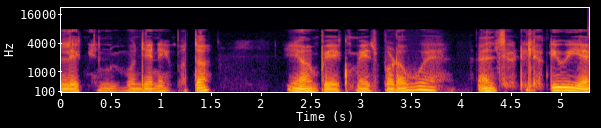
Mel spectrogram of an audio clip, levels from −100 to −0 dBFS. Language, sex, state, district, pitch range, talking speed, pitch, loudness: Hindi, male, Delhi, New Delhi, 110-135 Hz, 170 wpm, 115 Hz, -20 LUFS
